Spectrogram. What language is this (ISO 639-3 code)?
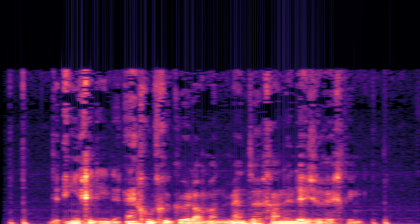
nld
